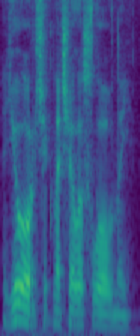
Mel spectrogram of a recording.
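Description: A man's voice: on the low side, normal speed, a little mellow, lightly acted. A man voicing a fawning, giggling male scribe in an audiobook reading.

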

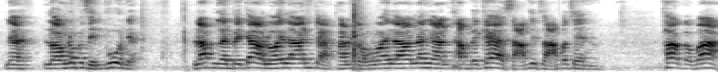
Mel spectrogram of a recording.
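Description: A man with a Thai accent hosts a live commentary show as a lawyer, speaking in a high, bright voice. He is blunt and coarse and reads headlines aloud between filler sounds. The room is echoey, with faint ambience behind him. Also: slight background noise. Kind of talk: casual live-stream commentary.

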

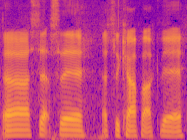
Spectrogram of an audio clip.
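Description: A young Tasmanian vlogger speaks at normal speed in a voice on the low side, with flat delivery. Out on a wet, windy mountain, he films himself with a handheld camera at arm's length, rambling enthusiastically with ums. Noticeable background noise runs through the outdoor recording.

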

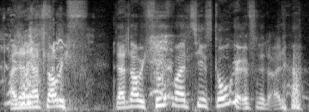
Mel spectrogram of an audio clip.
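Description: A man jokes and pleads playfully with his fellow players. His voice sits a little high and moves in a lively way. Faint noise sits behind the headset chat. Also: racing. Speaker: let's play co-player. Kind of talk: casual gaming chat.

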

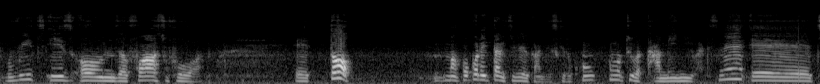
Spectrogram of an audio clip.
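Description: Chatty woman tutoring, husky bright voice. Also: lowish voice. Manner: chatty, many fillers, reads English slowly. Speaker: English exam tutor. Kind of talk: explaining an English reading test.

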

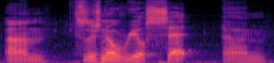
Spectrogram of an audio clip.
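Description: Speaking slowly in a medium-pitched voice that is bright, forceful, clear and resonant, a young musician from the United States answers interview questions in a studio. He uses a stand mic, and his casual talk is full of hesitations and repetition.

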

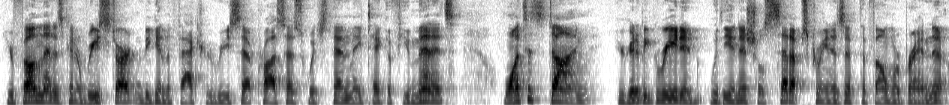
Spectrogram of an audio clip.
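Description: A man's voice: mid-range voice, a little fast. A middle-aged man hosting a scripted tech how-to, talking in a direct, upbeat, conversational way on a lapel mic in a studio. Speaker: tech tips host. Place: in front of a studio screen wall, indoors.

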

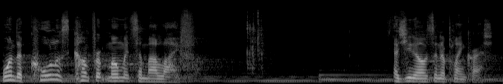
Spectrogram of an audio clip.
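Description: A man preaching a passionate sermon as pastor, repeating words when moved and dropping to a hush for a personal story. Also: fairly high pitch, expressive, a little fast. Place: church sanctuary. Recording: church hall with reverb and faint music.

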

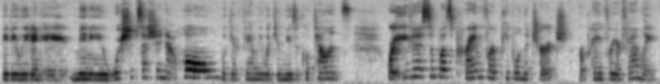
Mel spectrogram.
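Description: High-voiced woman leading children's worship. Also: normal speed, roomy sound. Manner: gentle, speaks directly to children with questions. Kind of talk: children's lesson and prayer.

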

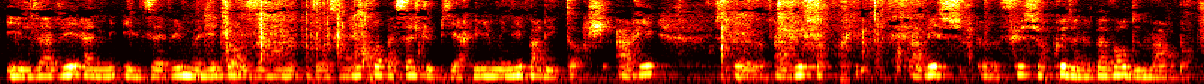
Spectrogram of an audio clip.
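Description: A woman reading a casual summary of a novel, halting with many restarts and fillers. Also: mid-range voice, steady tone, creaky. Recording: echoey room with background noise.

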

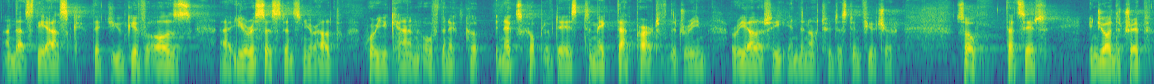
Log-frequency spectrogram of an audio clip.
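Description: A man's voice: sits low, level tone, fairly quick, a bit bright. A middle-aged man from Galway with a west of Ireland accent, giving a wry, informal welcome speech from a stage. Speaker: conference speaker. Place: large hotel ballroom, on stage. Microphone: headset. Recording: reverberant large hall.

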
